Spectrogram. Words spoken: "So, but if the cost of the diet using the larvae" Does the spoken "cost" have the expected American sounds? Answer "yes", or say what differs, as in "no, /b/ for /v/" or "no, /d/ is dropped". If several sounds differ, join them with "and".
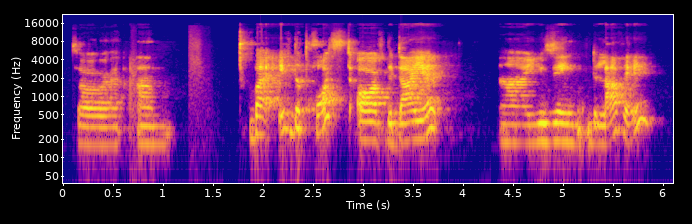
yes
